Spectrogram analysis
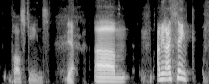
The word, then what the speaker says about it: Paul Skenes: Is that how it's pronounced? Paul Skenes.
